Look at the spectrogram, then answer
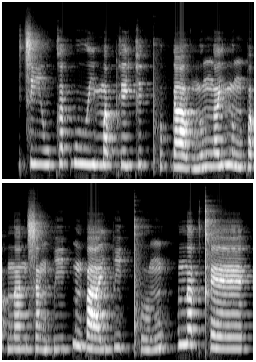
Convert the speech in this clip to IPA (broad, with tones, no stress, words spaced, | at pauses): t͡siː˨wkɐ˧k̚ wuː˨jmɐ˨p̚ke˨j kɪ˧k̚pʰʊ˨k̚laː˨˩w n̪ʊ˧ŋɐ˥j n̪ʊ˨˧ŋpɐ˨p̚n̪ɐ˨n sɐ˨˩ŋpiː˨˥k̚ɐ˧npaː˨˧j piː˧k̚pʰʊ˨˥ŋ | n̪ɐ˥k̚t̪ʰɛː˨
